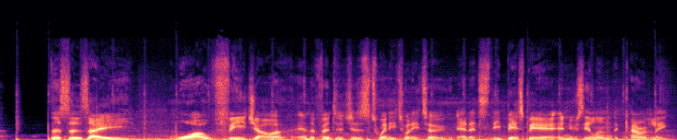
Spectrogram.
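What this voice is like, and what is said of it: New Zealand accent. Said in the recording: “the New Zealand accent.”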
